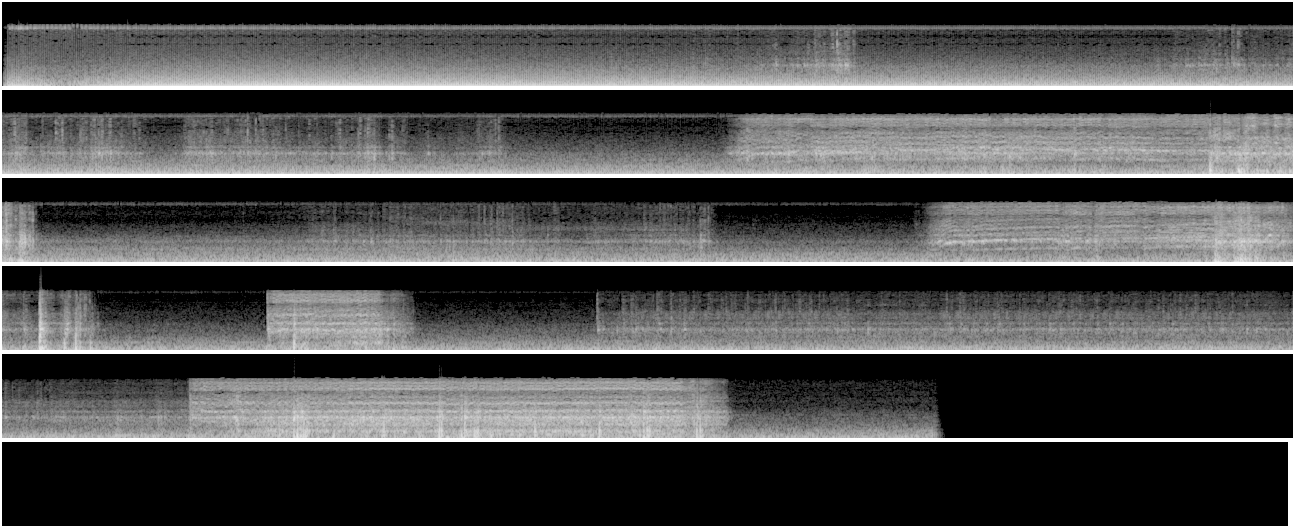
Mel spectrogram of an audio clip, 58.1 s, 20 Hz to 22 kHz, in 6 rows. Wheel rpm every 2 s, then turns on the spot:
0, 0, 0, 0, 20, 20, 20, 40, 160, 120, 0, 40, 10, 100, 100, 50, 20, 20, 20, 20, 130, 160, 20, 0, 0, 0, 0, 0, 0.
8-14 22-26 34-40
